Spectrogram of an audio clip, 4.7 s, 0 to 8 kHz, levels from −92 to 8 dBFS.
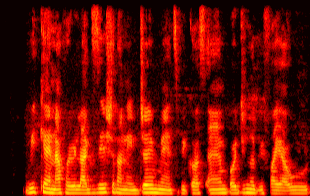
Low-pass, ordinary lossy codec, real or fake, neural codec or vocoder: none; none; real; none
